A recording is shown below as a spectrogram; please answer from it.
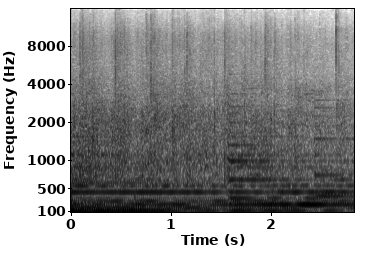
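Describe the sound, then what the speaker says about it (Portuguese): A church congregation claps and praises God together, a moderate, even wash of applause over a sustained organ or keyboard chord that runs through the whole moment. "Aplauda e glorifique a Deus"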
